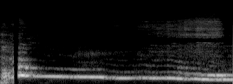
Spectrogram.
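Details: Lolo, a household Alaskan Malamute, answers with one sustained, mournful woo lasting over two seconds, holding a steady pitch before slowly sliding down, with a soft airy hiss in the background near the end.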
